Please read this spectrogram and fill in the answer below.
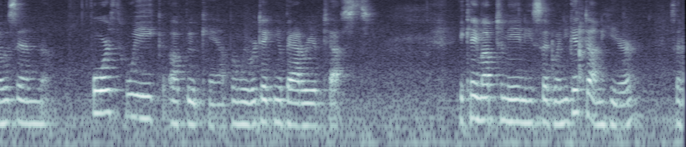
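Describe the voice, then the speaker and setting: A woman's voice: fairly low pitch, a little mellow, distant mic, slight background noise. Older woman recalling stories, roomy echo. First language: Hungarian. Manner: candid, plain-spoken storytelling. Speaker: veteran interviewee. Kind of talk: oral history interview.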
